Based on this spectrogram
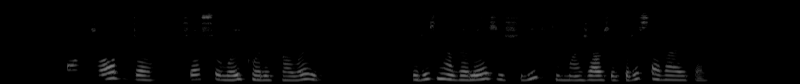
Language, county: Lithuanian, Šiauliai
